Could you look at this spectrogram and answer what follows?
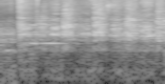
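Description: A shelter dog pants rapidly and close by, a rhythmic string of breathy huffs running through the whole moment with no talk.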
